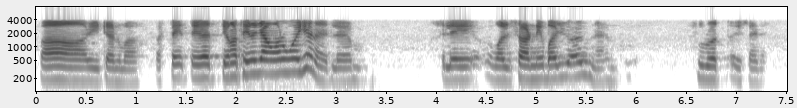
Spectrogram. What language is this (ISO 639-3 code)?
guj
